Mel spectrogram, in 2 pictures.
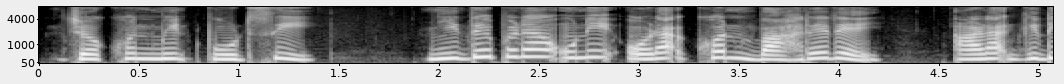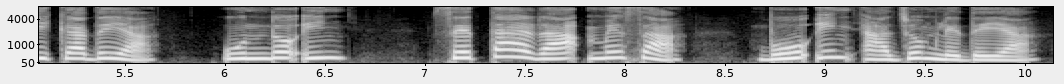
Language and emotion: Santali, sad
